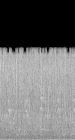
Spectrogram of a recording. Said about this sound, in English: Often we'll just come and sit here by the frogs and close our eyes and listen to them. You can hear some running water there as well.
